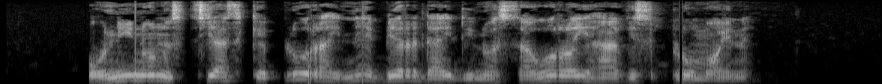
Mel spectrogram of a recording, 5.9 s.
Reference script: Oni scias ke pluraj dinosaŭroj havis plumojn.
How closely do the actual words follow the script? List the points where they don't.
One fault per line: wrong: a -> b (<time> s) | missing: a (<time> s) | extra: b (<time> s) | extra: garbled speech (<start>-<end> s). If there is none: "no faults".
extra: nun (0.9 s)
extra: ne birdaj (2.3 s)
